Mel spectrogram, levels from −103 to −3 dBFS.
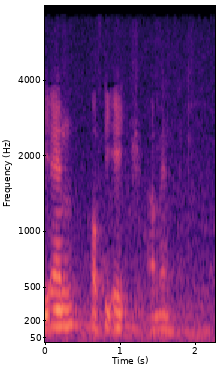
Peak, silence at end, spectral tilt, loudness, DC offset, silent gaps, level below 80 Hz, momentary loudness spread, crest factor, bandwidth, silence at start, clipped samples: -18 dBFS; 0 s; -8 dB/octave; -37 LUFS; under 0.1%; none; -56 dBFS; 15 LU; 18 dB; 7.4 kHz; 0 s; under 0.1%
